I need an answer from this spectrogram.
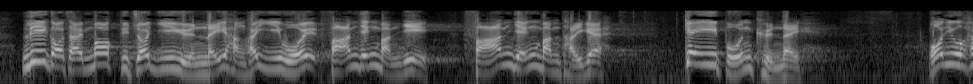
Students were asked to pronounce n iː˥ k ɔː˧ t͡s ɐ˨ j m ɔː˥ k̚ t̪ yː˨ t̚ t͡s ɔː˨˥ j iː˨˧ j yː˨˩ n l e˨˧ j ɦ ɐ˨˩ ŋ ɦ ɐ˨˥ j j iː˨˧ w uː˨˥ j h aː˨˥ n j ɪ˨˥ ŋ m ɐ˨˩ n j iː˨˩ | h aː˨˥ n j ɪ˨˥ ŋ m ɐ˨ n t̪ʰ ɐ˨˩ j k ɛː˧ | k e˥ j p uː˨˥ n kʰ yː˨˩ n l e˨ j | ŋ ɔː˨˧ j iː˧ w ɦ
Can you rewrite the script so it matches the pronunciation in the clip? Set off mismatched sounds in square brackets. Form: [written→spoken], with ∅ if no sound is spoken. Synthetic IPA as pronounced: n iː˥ k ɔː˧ t͡s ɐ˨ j m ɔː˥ k̚ t̪ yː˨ t̚ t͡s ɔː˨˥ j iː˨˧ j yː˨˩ n l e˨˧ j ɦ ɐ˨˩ ŋ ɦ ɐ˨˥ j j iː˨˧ w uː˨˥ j [h→f] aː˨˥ n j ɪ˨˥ ŋ m ɐ˨˩ n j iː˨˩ | [h→f] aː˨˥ n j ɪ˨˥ ŋ m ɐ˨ n t̪ʰ ɐ˨˩ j k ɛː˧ | k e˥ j p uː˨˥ n kʰ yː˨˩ n l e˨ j | ŋ ɔː˨˧ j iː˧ w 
